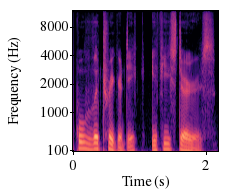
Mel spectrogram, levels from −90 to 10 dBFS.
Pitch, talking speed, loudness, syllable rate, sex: 110 Hz, 190 wpm, -18 LUFS, 4.0 syllables/s, female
